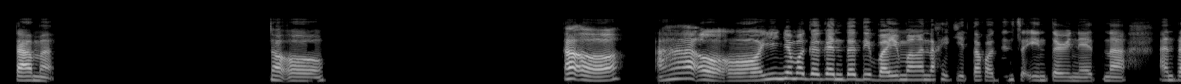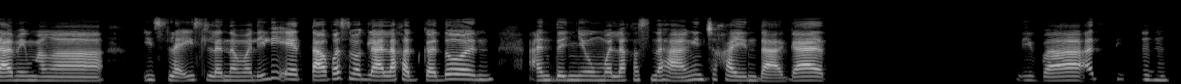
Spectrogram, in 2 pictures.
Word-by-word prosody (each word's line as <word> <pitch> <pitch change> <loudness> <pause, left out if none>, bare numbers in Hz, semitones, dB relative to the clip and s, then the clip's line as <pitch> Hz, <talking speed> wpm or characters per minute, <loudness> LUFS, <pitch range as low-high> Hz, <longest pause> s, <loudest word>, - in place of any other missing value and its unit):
Tama. 190 -2 +4 2.2
Oo. 175 -2 -1 2.4
Oo. 195 -7 +7 0.4
Ah, 260 +3 +1
oo. 185 -1 +2
Yun 255 +4 -3
yung 270 0 +1
magaganda 240 -2 +1
'di 235 0 -3
ba? 195 -1 +4
Yung 205 +1 +2
mga 210 0 +1
nakikita 200 -3 -8
ko 190 - -6
din 190 +4 -14
sa - - -6
internet 175 -3 -2
na 170 -1 +1 0.4
ang 200 0 -2
daming 195 +1 +2
mga 180 -1 -3 0.8
isla-isla 200 -2 -4
na 185 -1 -4
maliliit. 230 +5 0
Tapos 205 +8 +2
maglalakad 200 -3 +2
ka 195 -1 0
do'n. 235 -1 -1 0.4
Ando'n 200 +1 -3 0.2
yung 195 0 -9
malakas 190 +1 -4
na 195 0 -3
hangin 185 +6 0
tsaka 230 -4 -1
yung 185 0 -5
dagat. 175 +4 +3 1.9
Di 195 -1 -16
ba? 185 +2 +2
At 250 - 0 0.5
mhm. 205 -3 -14
195 Hz, 100 wpm, -23 LUFS, 185-220 Hz, 2.4 s, Oo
